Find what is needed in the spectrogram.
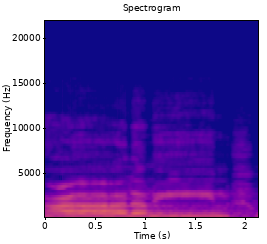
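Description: A man's voice chanting a Quranic verse in a long melodic note, held steady for nearly two seconds and then cutting off shortly before the end.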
